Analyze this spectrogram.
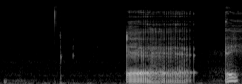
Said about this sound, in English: That was a good burp. That was a good burp. I thought that one was worse. No, that one's way better.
